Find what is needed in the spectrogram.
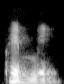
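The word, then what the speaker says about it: Padme: Dar Kata Om Mani tulisannya pat me tapi kalau di tibetan dibacanya peme ya Pak me Hum ya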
